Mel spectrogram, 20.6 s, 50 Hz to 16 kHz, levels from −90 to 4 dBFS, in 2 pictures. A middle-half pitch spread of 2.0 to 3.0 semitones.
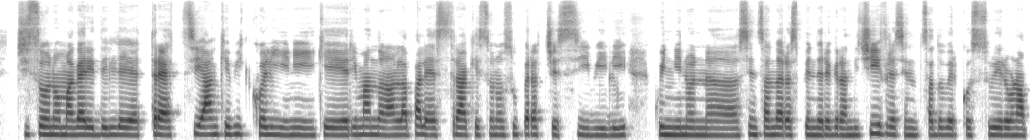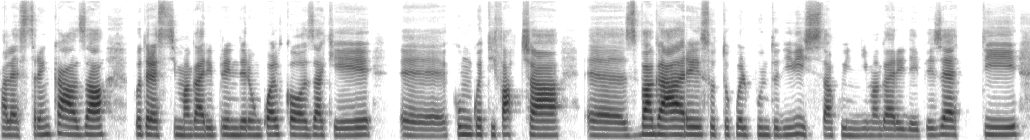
No: narrow, 1.3 semitones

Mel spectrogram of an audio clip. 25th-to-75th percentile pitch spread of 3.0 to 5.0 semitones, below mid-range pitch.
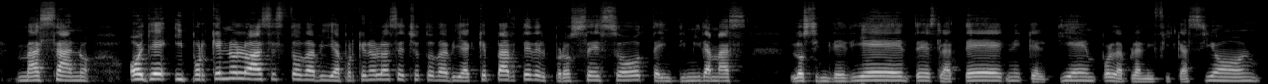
No: average, 4.1 semitones; medium, 185 Hz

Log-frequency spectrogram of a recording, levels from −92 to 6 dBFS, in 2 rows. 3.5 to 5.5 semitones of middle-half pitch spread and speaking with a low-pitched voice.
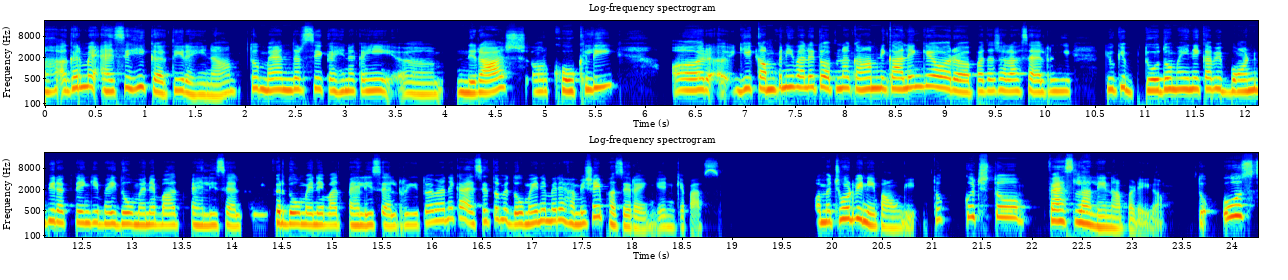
No: average, 4.1 semitones; high, 245 Hz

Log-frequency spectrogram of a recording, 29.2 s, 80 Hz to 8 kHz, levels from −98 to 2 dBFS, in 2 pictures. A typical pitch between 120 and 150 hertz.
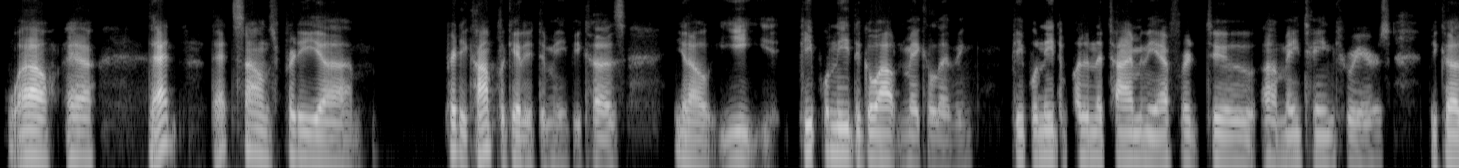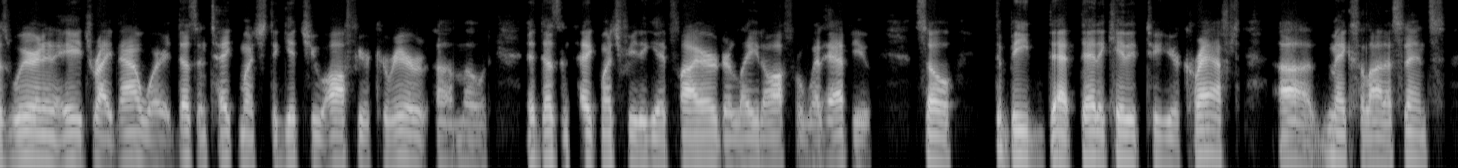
No: low, 100 Hz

